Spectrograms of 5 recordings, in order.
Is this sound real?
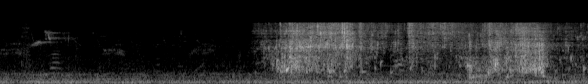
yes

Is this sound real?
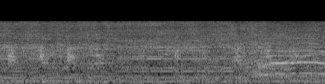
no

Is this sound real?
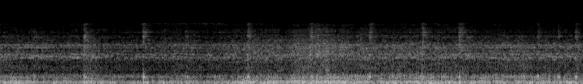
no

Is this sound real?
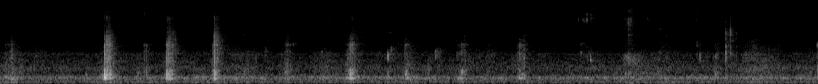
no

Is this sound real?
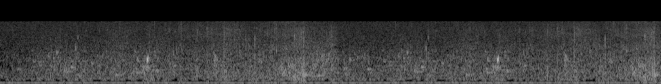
yes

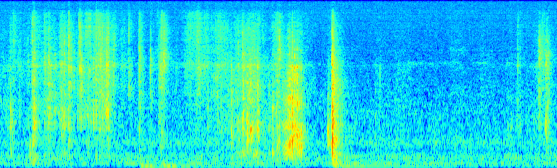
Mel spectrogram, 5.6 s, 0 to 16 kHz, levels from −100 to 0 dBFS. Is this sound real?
no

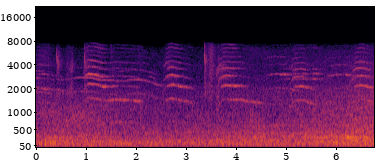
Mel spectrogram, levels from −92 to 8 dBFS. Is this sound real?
yes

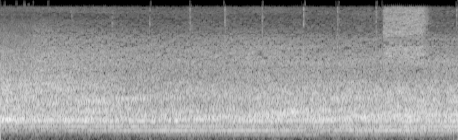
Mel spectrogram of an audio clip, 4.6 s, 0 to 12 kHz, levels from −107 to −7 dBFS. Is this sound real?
yes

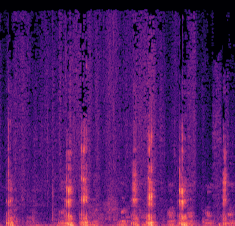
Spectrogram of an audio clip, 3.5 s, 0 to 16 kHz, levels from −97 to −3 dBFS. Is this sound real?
yes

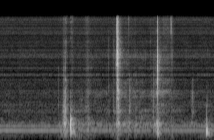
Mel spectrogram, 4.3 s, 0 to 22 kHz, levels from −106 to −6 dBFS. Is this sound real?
no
